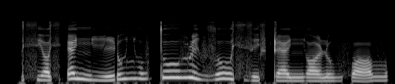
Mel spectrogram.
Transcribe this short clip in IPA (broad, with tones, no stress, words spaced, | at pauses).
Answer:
sʲɒː˨sʲ ʔæ˥˧ ɲiː˨˩˦ɽu˥ʎo˥v toː˥vɭi˨vzoː˥˧sʲ zi˨sʲʈæ˨ɲɒː˨ ɳu˨vfɒ˨˩˦v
